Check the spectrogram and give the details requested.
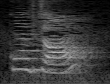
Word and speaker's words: content: et, comme ça, et, content, content, on, donc encore le on, content, là c'est le en, donc le en, c'est souligné comme ça, content. Donc on a deux sons nasaux dans le même mot, content.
